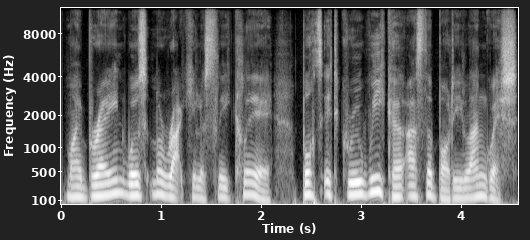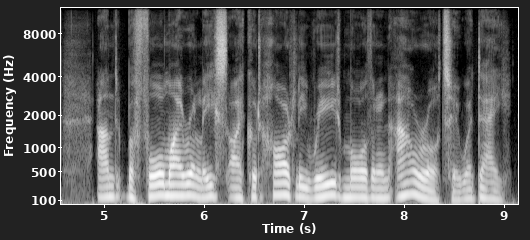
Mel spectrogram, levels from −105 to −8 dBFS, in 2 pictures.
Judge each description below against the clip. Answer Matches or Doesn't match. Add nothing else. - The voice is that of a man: Matches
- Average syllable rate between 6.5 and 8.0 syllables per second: Doesn't match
